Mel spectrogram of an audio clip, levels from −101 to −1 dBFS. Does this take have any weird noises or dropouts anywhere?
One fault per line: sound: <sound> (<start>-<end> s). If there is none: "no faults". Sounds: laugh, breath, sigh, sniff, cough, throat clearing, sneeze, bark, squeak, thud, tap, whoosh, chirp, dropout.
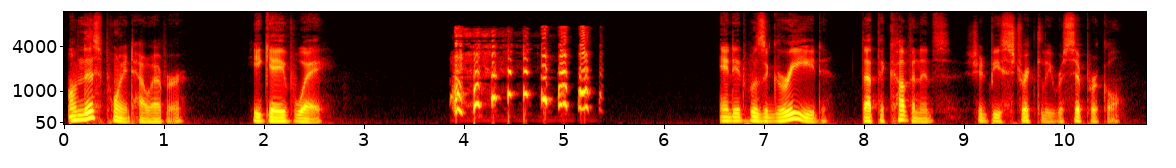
sound: laugh (3.9-5.4 s)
